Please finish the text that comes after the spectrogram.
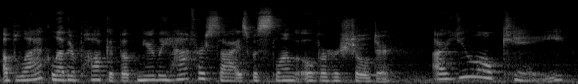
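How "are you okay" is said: put-on high, slow old-lady concern; grandma voice. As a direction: gently check on someone as a grandmother. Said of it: "this is just the regular grandma voice".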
